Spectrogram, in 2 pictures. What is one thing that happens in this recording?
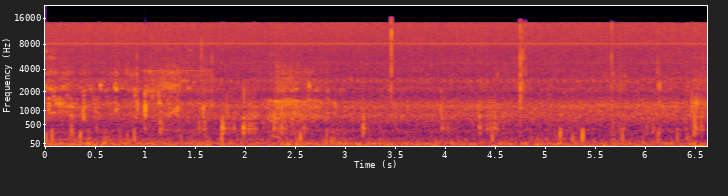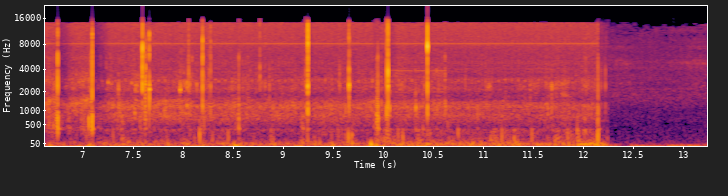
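Water rushes and gurgles loudly, heard from underwater.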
